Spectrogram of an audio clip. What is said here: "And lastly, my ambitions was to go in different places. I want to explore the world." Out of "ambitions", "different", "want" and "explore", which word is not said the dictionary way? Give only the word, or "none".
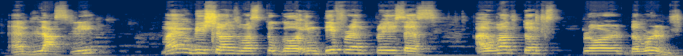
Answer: ambitions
